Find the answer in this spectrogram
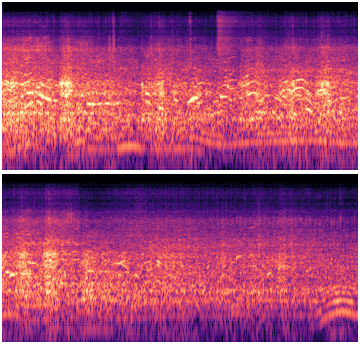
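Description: A KamAZ heavy truck's diesel engine running with a steady low hum, with several people talking over it. The hum fades after about six seconds while the voices carry on.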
